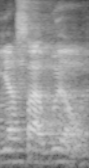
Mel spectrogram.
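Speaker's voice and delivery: ordinary talk, nothing marked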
